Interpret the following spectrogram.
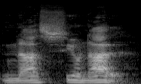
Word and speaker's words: nacional: At the end of a word, however, like in nacional, we don't pronounce it like we would in English. We don't say nacional. We don't say nacional. We say nacional. Put your tongue behind your teeth when you say this L.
